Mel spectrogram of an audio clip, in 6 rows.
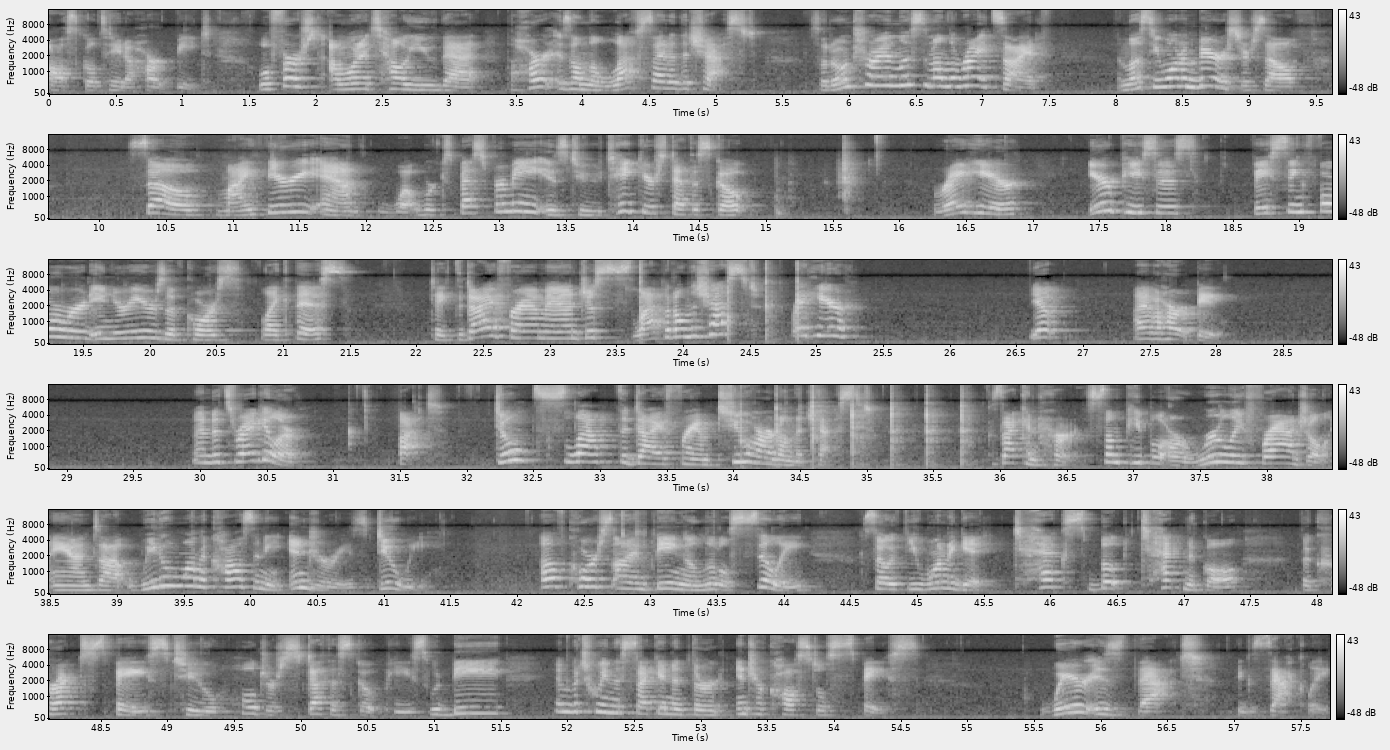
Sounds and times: Speech: 0.0s - 9.6s, 10.2s - 15.0s, 16.3s - 21.6s, 22.2s - 25.4s, 26.6s - 28.2s, 30.0s - 30.9s, 31.5s - 35.1s, 36.0s - 41.5s, 42.2s - 54.7s, 55.6s - 57.7s.

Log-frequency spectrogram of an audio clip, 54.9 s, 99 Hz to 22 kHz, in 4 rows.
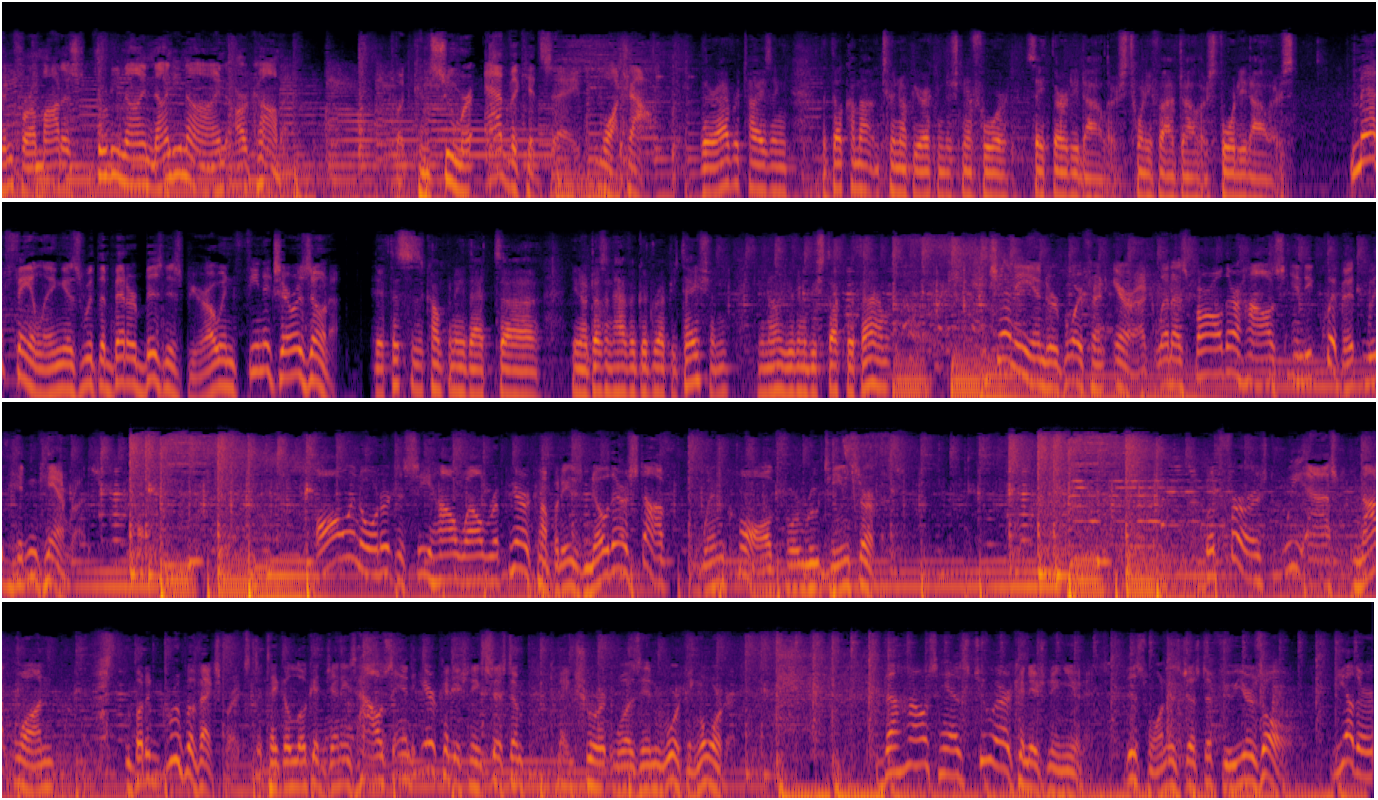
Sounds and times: Speech: 0.0s - 2.9s, 3.9s - 22.7s, 23.6s - 28.5s, 30.6s - 36.5s, 39.6s - 41.8s, 42.4s - 48.6s, 50.0s - 54.9s
Music: 0.0s - 12.6s, 13.5s - 15.0s, 19.7s - 54.9s.

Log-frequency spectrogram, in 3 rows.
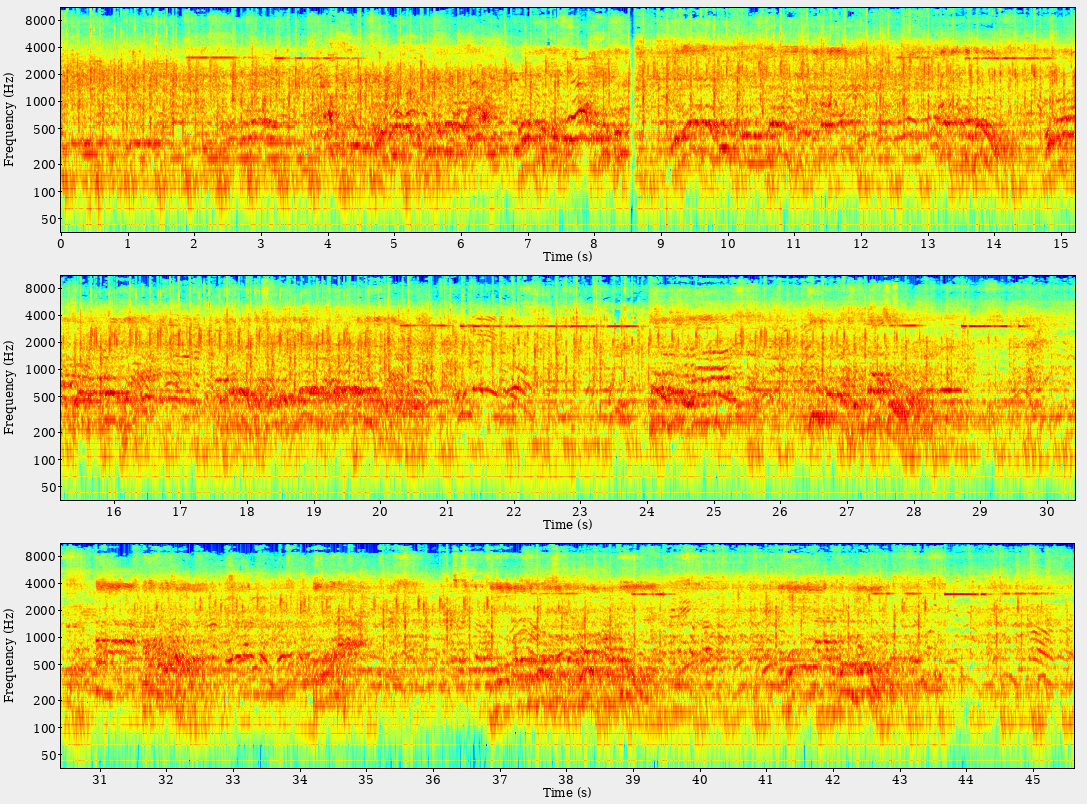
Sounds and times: Music: 0.0s - 45.6s
Outside, urban or manmade: 0.0s - 45.6s
Speech: 4.0s - 22.3s, 24.0s - 28.6s, 30.6s - 45.6s.

